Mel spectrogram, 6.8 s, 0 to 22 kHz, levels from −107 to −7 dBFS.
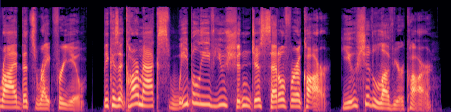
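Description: No technical faults are audible anywhere in it.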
